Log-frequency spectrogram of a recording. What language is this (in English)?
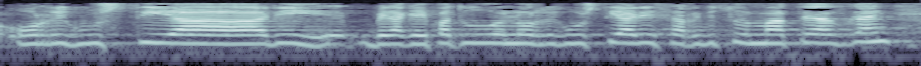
Basque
